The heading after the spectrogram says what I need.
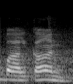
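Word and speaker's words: बालकान्: बालकम, बालकम, बालकौ, बालकान। बालकान। अब यहाँ पर भी हलंत है, इसका भी उच्चारण आधा आधा माना जाएगा। बालकान, बालकान नहीं होगा, बालकान। यहाँ पे बाल कम नहीं होगा, बालकम।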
